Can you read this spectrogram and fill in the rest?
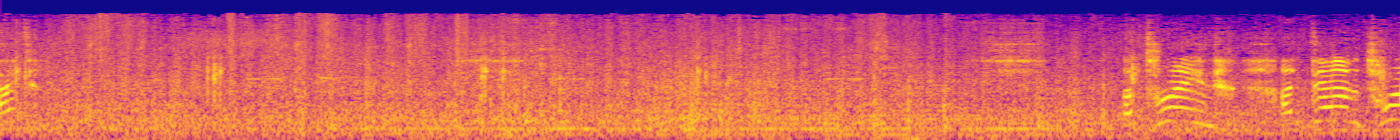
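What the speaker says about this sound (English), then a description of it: "A train!" A train passing in the video game Metro Exodus, a steady rumbling rail roar throughout with squealing metallic wheel tones near the end, under voices talking.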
